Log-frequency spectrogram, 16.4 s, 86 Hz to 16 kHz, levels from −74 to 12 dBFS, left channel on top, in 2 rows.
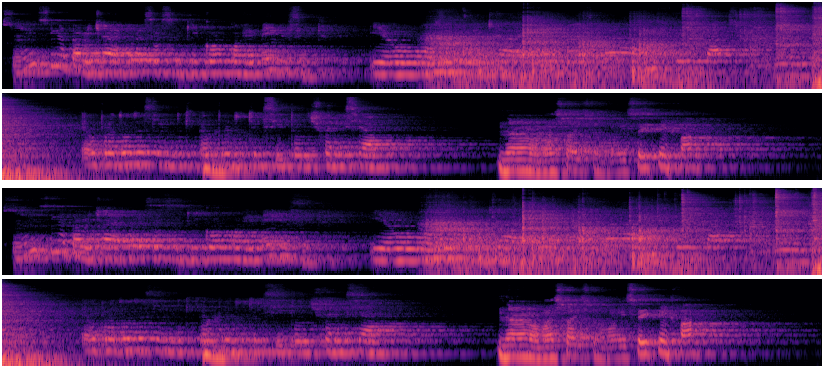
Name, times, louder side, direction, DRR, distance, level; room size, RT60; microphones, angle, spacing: voice 1, 0.0-3.3 3.7-7.4 7.6-8.1 9.0-12.0, left 1 dB, 50° left, -1 dB, 2.3 m, -27 dB
sound 1, 4.1-7.0 7.3-8.6, right 1 dB, 55° right, 4.0 m, -25 dB
voice 2, 13.2-15.1, right 2 dB, 90° right, 3 dB, 0.8 m, -24 dB
24.0 x 13.0 x 2.8 m, 2.4 s
head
